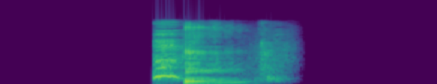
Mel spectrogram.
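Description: A second, deeper cartoon voice speaks briefly.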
